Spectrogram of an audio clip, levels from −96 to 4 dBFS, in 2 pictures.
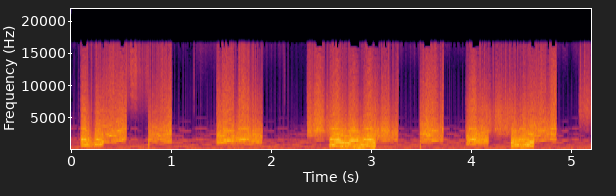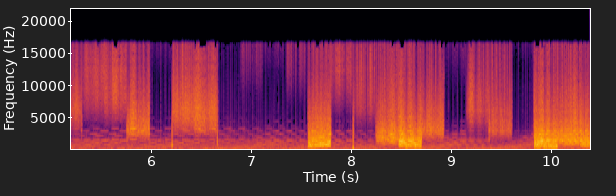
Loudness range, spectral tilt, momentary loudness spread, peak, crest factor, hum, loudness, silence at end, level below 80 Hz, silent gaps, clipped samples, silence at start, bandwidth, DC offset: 6 LU; -0.5 dB/octave; 15 LU; 0 dBFS; 18 dB; none; -17 LUFS; 0 s; -48 dBFS; none; under 0.1%; 0 s; 17 kHz; 0.6%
